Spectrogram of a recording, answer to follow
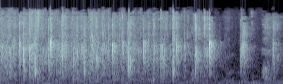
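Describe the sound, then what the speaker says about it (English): An audience at a training event applauds, a dense patter of many hands clapping at once that thins out toward the end, heard fairly close. "Give yourselves a round of applause for that."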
